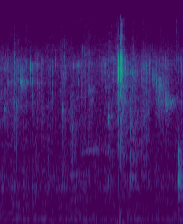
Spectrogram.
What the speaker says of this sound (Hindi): आपको इसका सिजल सुनाई दे रहा होगा।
